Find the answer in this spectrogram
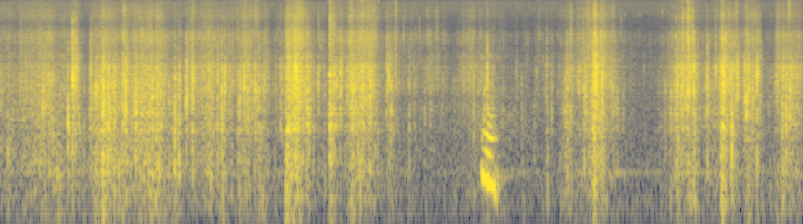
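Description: Paper and an envelope crinkling and rustling in bursts as a piece of mail is handled and opened, with a brief hum-like voice sound near the middle.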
